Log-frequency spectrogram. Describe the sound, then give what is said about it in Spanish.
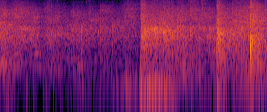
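An audience breaks into a burst of applause, a dense wash of many hands clapping at moderate volume, with a few sharper claps standing out near the end. “No me aplaudan hasta el final, ya después me aplauden.”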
